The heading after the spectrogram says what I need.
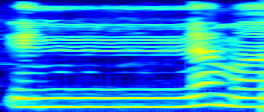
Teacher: इन्नमा हमज़ा की ज़ेर को नून के साथ मिलाते हुए पढ़ेंगे क्योंकि नून के ऊपर शद है, और जब नून के ऊपर शद आ जाती है तो वहाँ पर गुन्ना भी किया जाता है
